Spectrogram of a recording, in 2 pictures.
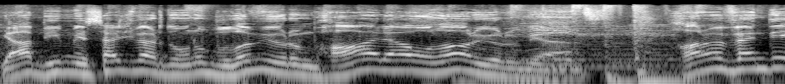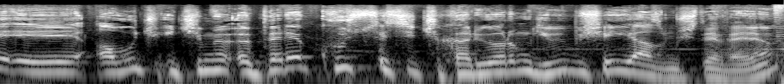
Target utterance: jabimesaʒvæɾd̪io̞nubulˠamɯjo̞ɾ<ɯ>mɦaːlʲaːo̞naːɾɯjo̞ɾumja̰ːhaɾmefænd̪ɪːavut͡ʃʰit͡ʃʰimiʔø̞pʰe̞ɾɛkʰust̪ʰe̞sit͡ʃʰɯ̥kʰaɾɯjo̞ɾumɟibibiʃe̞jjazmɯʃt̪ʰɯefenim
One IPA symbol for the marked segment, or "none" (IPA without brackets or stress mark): u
